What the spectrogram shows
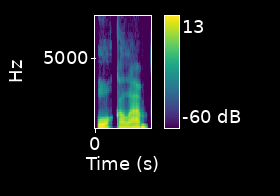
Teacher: The first o is stressed and thus fully pronounced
